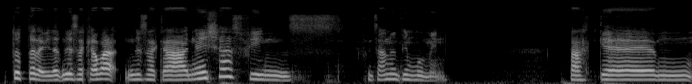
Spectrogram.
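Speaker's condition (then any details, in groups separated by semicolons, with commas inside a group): Down syndrome; four hours instead of one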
